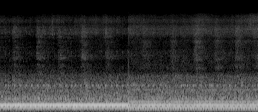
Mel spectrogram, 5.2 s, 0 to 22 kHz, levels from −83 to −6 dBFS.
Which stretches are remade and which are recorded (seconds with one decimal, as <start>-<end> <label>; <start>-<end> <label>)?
0.0-1.5 recorded; 1.5-5.2 remade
